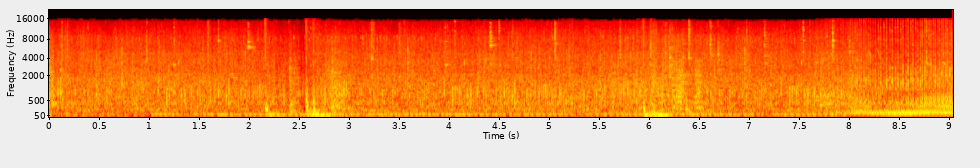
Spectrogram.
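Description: Motorcycle tyres crunch over gravel and dirt.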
